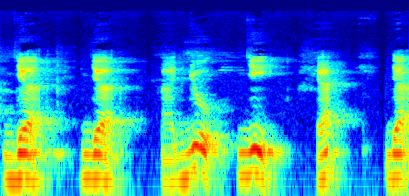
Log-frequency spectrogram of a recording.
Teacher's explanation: tengah-tengah lidah bertemu dengan langit-langit atas akan tetapi tidak sampai nempel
